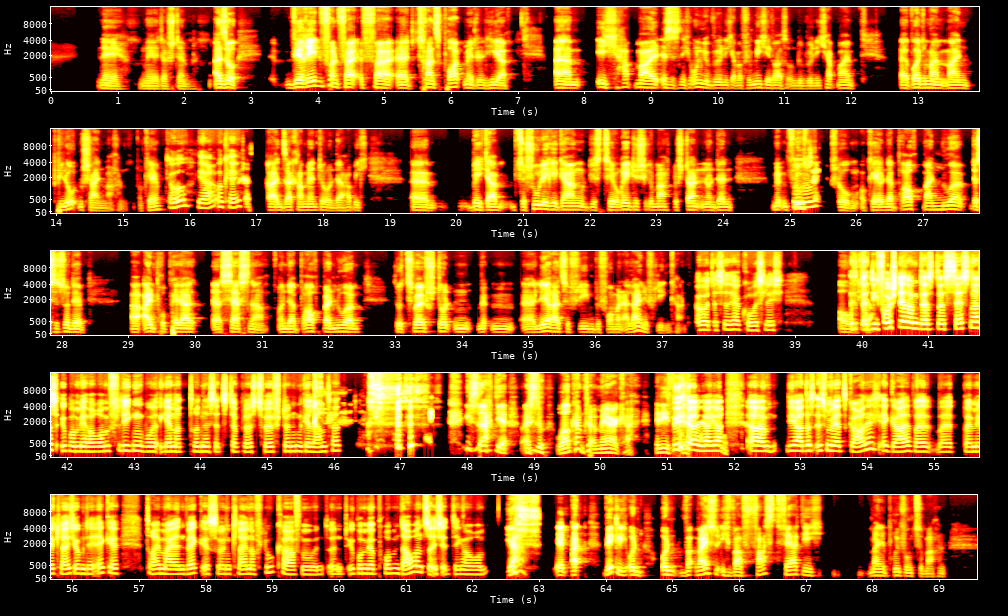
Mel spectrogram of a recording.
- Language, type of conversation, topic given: German, unstructured, Was war das ungewöhnlichste Transportmittel, das du je benutzt hast?
- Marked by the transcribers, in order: unintelligible speech; laugh; laughing while speaking: "Ich sage dir, weißt du: Welcome to America. Anything is possible!"; laugh; in English: "Welcome to America. Anything is possible!"; laugh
